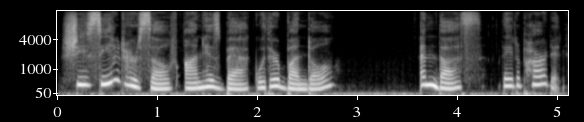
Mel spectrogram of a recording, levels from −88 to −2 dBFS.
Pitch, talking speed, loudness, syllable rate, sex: 230 Hz, 150 wpm, -15 LUFS, 4.5 syllables/s, female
